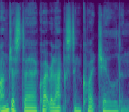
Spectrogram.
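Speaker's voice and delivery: smooth, sophisticated, slow late-night radio voice. Told by the co-host they sound smooth today, smooth late-night radio presenter voice. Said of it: "You sound a bit like I don't know, a late night radio presenter".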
